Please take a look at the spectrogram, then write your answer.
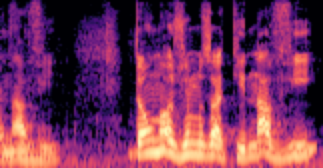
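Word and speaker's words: נביא: transliterações aparecer o B, deve ser pronunciado por V e não Nabi, como está inclusive na lição, não é? A transliteração, mas seria melhor transliterar por Navi, porque existe uma letra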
